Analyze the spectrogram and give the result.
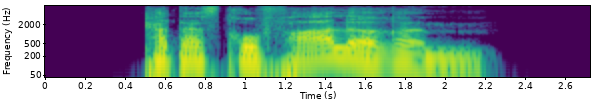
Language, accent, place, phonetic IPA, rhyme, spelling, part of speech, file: German, Germany, Berlin, [katastʁoˈfaːləʁəm], -aːləʁəm, katastrophalerem, adjective, De-katastrophalerem.ogg
- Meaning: strong dative masculine/neuter singular comparative degree of katastrophal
